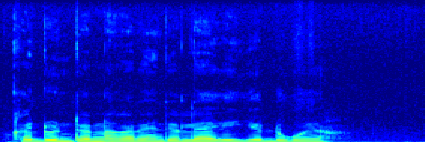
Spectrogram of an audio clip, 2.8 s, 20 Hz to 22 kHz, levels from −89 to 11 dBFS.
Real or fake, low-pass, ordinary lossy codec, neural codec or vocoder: real; none; none; none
